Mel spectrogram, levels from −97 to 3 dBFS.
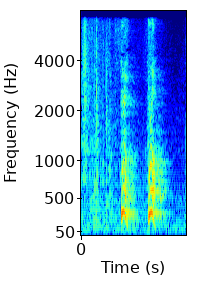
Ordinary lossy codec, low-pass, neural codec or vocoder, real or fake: MP3, 48 kbps; 7.2 kHz; none; real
